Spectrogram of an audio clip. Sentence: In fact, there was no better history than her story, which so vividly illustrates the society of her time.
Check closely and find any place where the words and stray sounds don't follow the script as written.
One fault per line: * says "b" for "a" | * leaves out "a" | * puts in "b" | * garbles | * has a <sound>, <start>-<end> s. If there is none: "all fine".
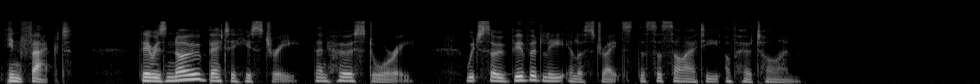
* says "is" for "was"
